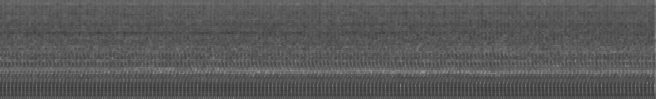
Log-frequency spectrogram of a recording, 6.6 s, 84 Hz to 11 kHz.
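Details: Poulan PXT12538 lawn tractor started after heavy rain, fuel shutoff reopened and oil checked; steady, regular low chugging at an even pace with no knocks or misses; nothing wrong with the tractor.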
